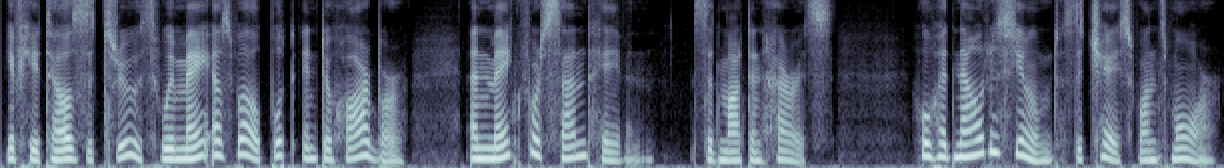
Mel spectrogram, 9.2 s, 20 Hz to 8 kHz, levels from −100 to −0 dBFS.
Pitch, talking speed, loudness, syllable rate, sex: 195 Hz, 185 wpm, -19 LUFS, 4.7 syllables/s, female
